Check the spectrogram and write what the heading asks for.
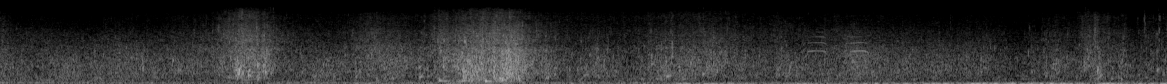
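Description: Underwater ambience sound effect: a steady watery rush with two swelling whooshes, the louder one about five seconds in, and two faint short blips a little later.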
